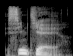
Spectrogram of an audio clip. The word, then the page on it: cimetière: francais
